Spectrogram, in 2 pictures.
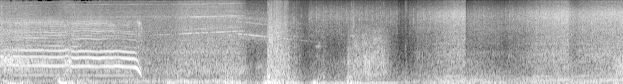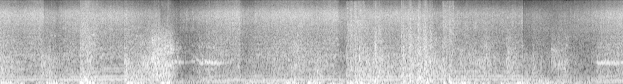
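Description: A vehicle engine hums and revs as it drives over rough ground.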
